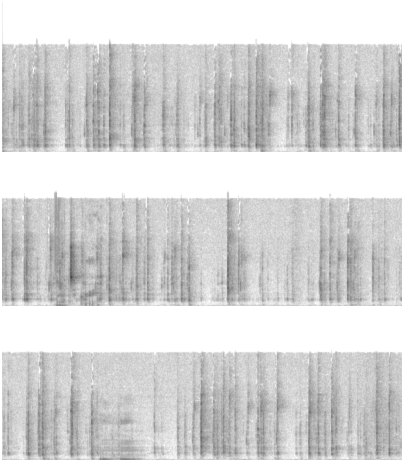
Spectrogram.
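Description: Typing on a computer keyboard: a steady stream of quick key clicks.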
